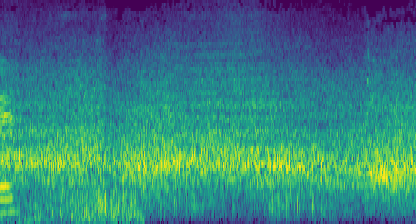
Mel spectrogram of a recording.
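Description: Wind rumbling on the microphone for the first second and a half, over a steady outdoor hiss.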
